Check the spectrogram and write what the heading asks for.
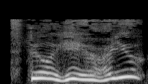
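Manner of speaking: high loud challenge; cried out. A narrator's reading. Boy challenging the fox again, loud high cry. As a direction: shout it, gripping the sword. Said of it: "he cried".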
